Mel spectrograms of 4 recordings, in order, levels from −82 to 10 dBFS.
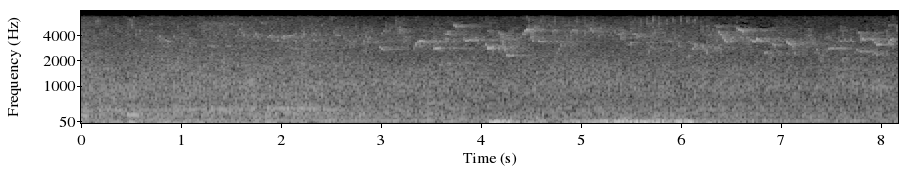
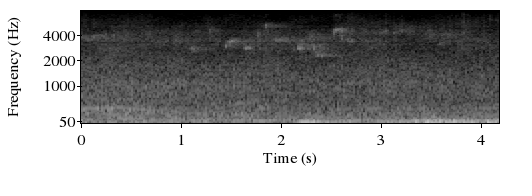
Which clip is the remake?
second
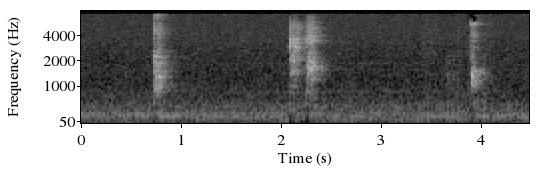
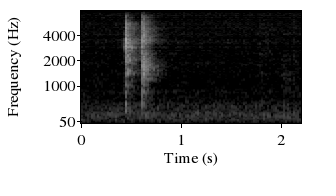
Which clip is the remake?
second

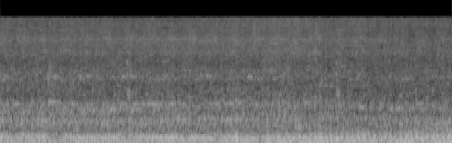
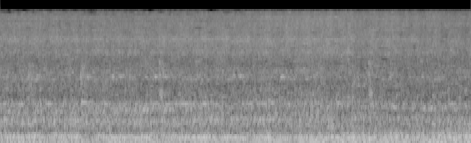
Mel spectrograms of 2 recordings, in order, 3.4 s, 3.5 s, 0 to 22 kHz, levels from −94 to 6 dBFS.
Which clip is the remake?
second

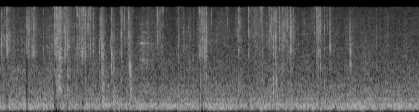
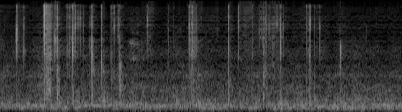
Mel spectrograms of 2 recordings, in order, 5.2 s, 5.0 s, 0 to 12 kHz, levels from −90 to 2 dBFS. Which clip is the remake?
second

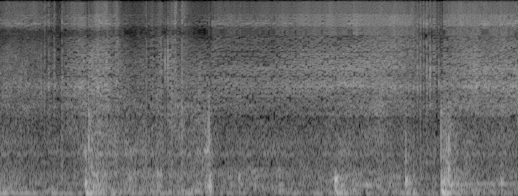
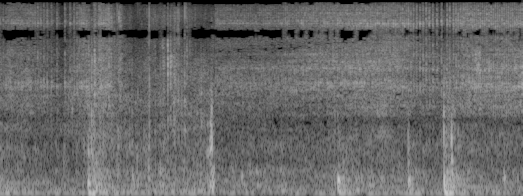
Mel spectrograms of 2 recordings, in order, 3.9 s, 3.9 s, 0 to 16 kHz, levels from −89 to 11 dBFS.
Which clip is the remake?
first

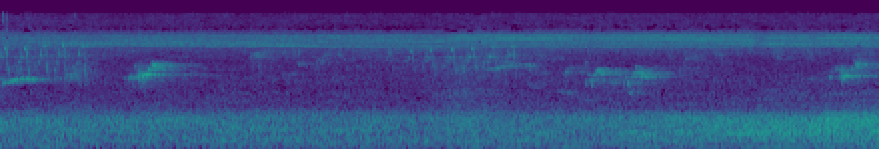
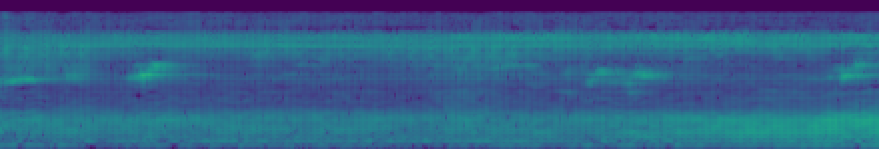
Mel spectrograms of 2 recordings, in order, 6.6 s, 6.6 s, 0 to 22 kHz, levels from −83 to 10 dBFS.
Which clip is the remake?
second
